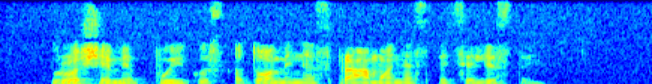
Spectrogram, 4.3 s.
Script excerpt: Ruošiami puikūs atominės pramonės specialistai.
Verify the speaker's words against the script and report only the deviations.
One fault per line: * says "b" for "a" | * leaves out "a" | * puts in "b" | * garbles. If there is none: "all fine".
all fine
